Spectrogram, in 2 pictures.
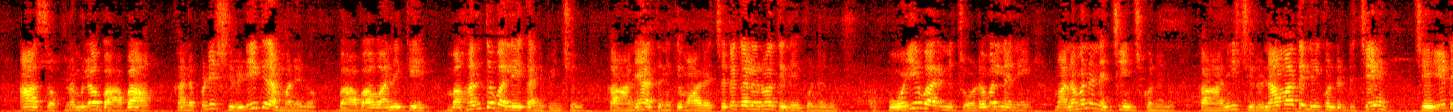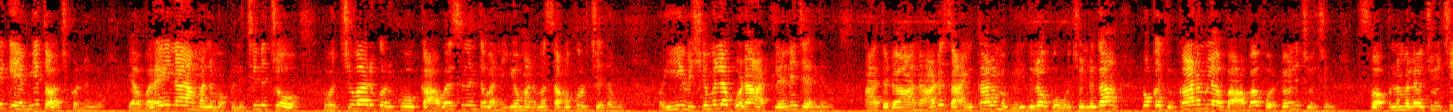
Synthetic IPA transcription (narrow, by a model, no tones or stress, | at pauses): aːsɔpnɐmlo̞ːbaːbaː | kɐnɐpɐniʃɾiɽiːkiɾɐmːɐlɐnu | baːbaːʋaːniki | mɐɦɐnt̪uʋɐlːiːkɐnipiɲt͡ʃɐnukaːniːɐt̪ɐnikimaːɾɛt͡ʃːɐʈɐɡɐlɐɾoːt̪e̞lijɐkunːɐnu | poːjiʋaːɾinit͡ʃuːɽɐʋɐlinɐni | mɐnɐmununet͡ʃːɐiɲt͡ʃu̥kunːɐnu | kaːniːʃiɾinaːmaːt̪e̞lijɐkuɳɖɐʈit͡ʃeː | t͡ʃeːjuʈɐkeːmijot̪aːt͡ʃu̥kunːɐnuɛʋɐɾɐjnaːmɐnɐmupilit͡ʃinɐt͡ʃo | ʋɐt͡ʃːiʋaːɾikoɾukukaːʋɐlsinɐnt̪ɐʋɐnːijoːmɐnɐmusɐmɐkuːɾt͡ʃid̪ɐmu | iːʋiʂɐjɐmulo̞ːkuːɽaːɐʈlɐːneːd͡ʒɐɾiɡɐnu | ɐt̪ɐɽuaːnaːɽusaːjɐŋkaːlɐmuʋiːd̪ilo̞ːpoːʋut͡ʃuɳɖuɡaː | ɔkɐd̪ukaːnɐmloːbaːbaːpʰoʈo̞ːnit͡ʃuːt͡ʃini | sʋɐpɐnɐmlo̞ːt͡ʃuːt͡ʃi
